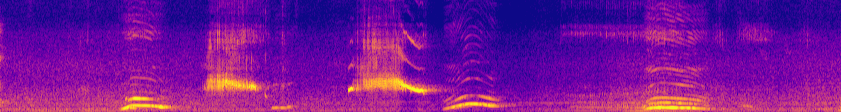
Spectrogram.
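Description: Six-month-old baby cooing and squealing playfully in short rising-and-falling calls. Two shrill high squeals come about two and three and a half seconds in.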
